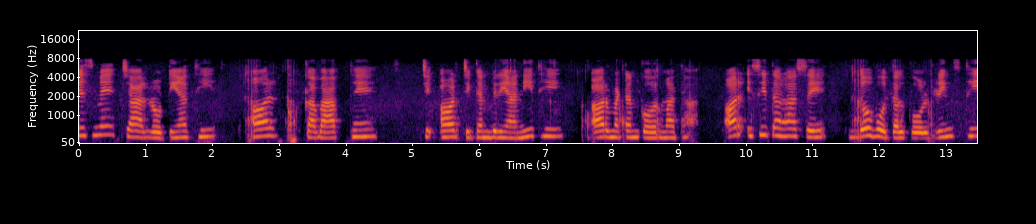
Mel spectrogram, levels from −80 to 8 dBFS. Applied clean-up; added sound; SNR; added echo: neural mask model Resemble Enhance denoiser.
